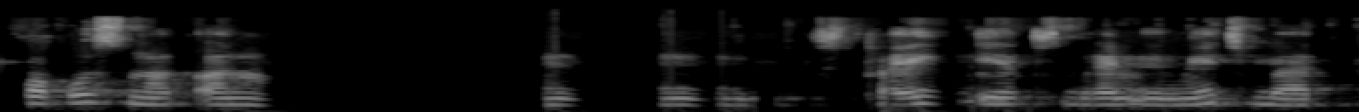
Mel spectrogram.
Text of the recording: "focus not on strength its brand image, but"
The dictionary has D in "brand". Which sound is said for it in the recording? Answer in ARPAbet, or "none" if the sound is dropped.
none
